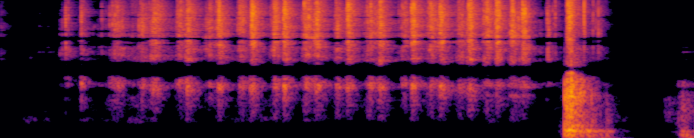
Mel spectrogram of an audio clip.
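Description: Dice rattle steadily in a cup for a few seconds, a rapid clicking, then spill out onto a table with a single sharp clatter. No one speaks.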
